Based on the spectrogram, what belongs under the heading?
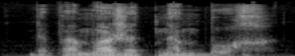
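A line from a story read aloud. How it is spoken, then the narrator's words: Muttering. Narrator (Russian): пробормотал сержант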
